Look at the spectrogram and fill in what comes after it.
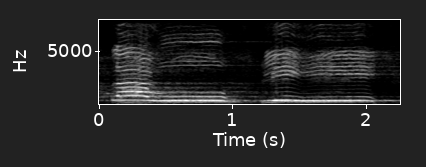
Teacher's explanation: Mat sila qasiro setiap hi dan hu yang dibaca panjang, panjangnya 1 alif atau 2 harokat.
